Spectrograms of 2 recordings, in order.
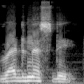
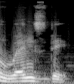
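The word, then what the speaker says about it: Wednesday: गलत प्रोनाउंस करते हैं वह लोग कहते हैं वेडनेसडे वेडनेसडे जबकि इसकी दुरुस्त अदायगी है वेनसडे वेनसडे इसमें डी साइलेंट है यह एक ऐसा वर्ड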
